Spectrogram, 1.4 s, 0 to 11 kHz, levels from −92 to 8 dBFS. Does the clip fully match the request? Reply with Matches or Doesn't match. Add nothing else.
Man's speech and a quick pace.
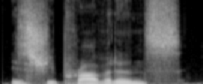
Doesn't match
